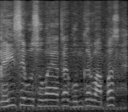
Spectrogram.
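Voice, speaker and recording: A man's voice: high voice, steady tone, a little fast, background noise. A man reporting live for television news from a street outdoors. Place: outdoor street outside a temple.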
